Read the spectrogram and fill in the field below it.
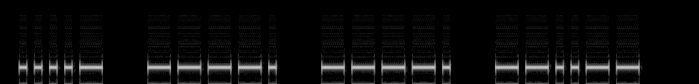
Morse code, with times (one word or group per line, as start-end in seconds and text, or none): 0.2-1.0 4
1.5-2.8 9
3.2-4.5 9
5.0-6.4 ,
